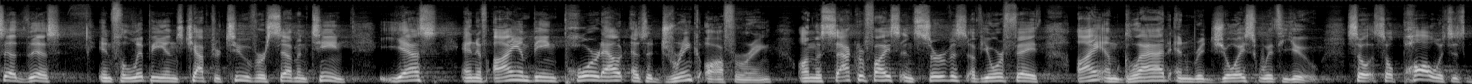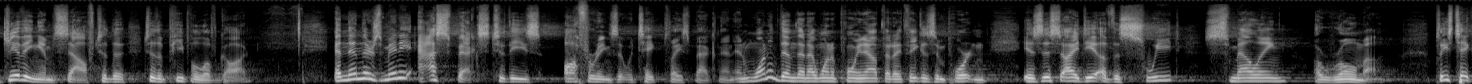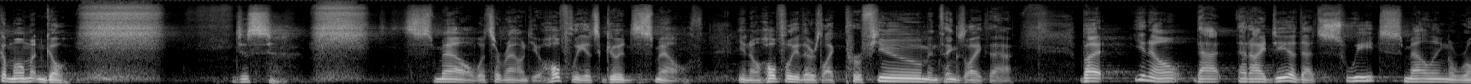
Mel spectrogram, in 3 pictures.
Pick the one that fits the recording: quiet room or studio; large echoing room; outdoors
large echoing room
